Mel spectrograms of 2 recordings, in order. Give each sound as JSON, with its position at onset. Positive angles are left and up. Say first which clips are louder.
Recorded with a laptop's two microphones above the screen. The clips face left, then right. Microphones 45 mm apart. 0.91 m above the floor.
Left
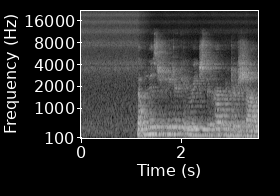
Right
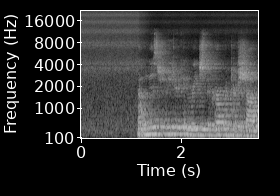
{"t": 1.1, "sound": "a woman speaking", "louder": "left 1 dB", "side_deg": 55, "distance_m": 1.9}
